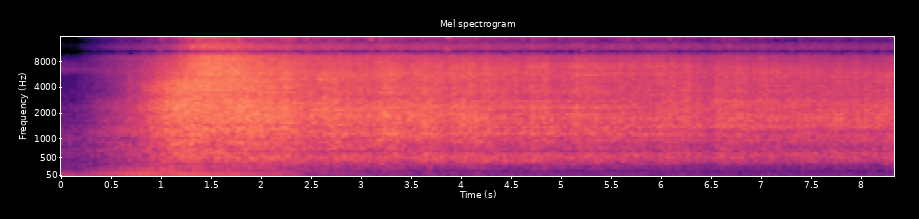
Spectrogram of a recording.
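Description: A John Deere 1025R compact tractor spreading driveway stone over fabric, its engine revving up and then holding a loud, steady roar close by, with a low rumble at the start.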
